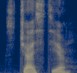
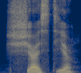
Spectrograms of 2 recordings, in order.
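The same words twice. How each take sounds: First: It starts with an s followed by ch. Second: It starts with one long soft sh sound. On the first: The speaker calls it wrong. "We don't read these words as" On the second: The speaker calls it right. "pronounced as the soft sound Sh"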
